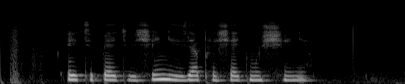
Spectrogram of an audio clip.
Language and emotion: Russian, neutral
